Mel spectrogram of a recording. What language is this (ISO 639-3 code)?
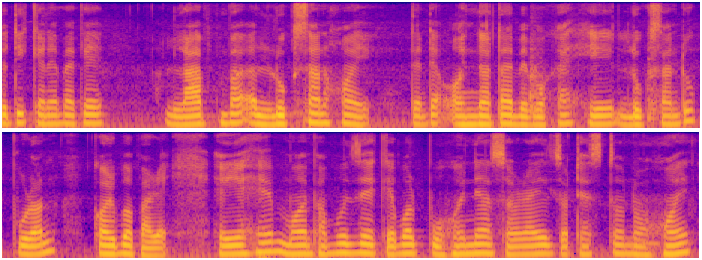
asm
